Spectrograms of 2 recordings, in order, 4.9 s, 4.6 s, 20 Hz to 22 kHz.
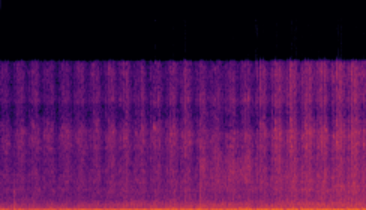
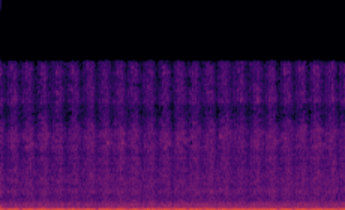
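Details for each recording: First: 1972 Volkswagen Beetle at idle during oil change, just started: low throbbing idle with uneven lumpy beat about two and a half pulses a second; running a little rough but smoothing out. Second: 1972 Volkswagen Beetle around an oil change: low, throbbing idle with a steady beat of about two and a half pulses a second, slightly rough but the usual sound and settling.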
